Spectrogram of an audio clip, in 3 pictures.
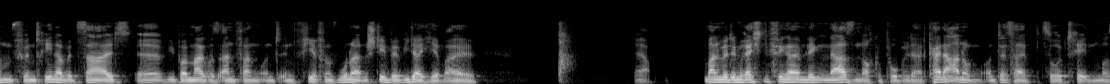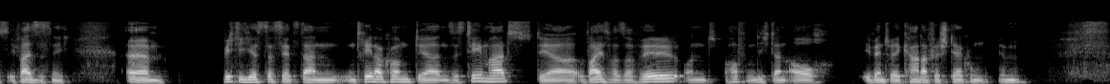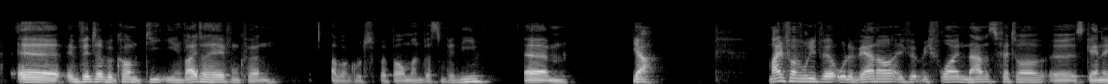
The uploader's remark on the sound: Aufgezeichnet am 23.11.2021 via Skype.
